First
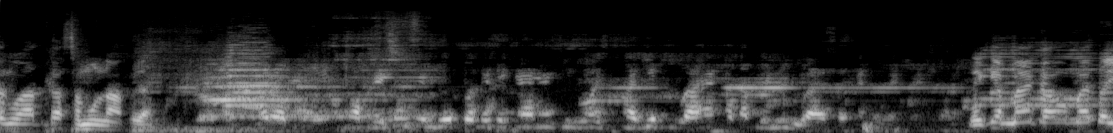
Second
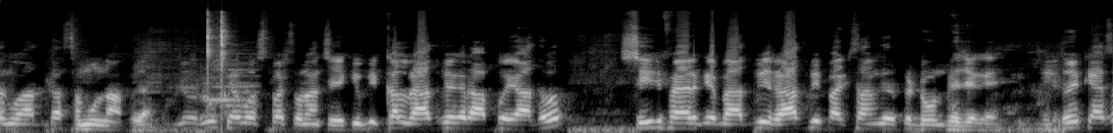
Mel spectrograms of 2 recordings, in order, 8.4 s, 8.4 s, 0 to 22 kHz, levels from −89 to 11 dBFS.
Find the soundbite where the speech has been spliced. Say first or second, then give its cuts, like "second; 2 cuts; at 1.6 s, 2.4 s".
second; 1 cut; at 1.6 s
